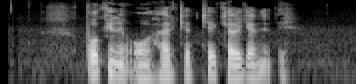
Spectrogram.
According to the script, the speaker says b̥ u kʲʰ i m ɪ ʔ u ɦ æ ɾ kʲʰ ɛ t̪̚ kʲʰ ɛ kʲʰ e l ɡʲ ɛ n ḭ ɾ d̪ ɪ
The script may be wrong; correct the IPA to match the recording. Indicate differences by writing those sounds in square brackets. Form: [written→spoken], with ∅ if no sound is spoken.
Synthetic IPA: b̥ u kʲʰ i [m→n] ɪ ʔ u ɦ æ ɾ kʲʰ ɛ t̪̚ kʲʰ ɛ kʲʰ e l ɡʲ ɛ n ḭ [ɾ→∅] d̪ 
